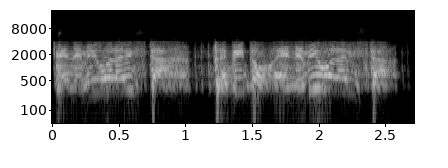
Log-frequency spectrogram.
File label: enemy detected, mood med, speech; War Thunder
